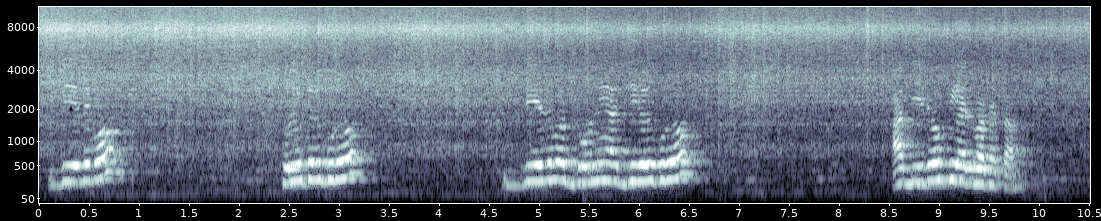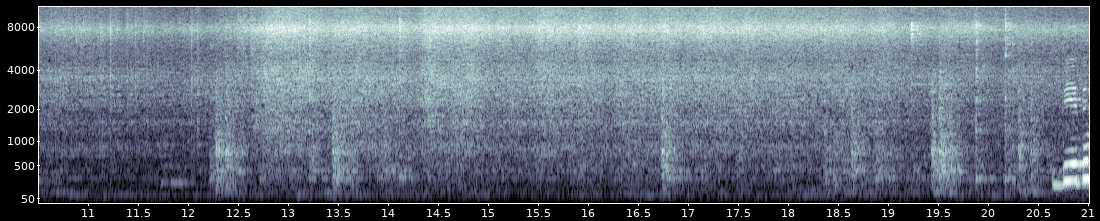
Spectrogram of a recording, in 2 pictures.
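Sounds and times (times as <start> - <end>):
paste sizzling in hot oil: 0.0 - 21.0.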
